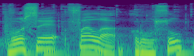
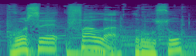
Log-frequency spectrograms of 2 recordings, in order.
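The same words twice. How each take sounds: The two takes are said the same way.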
